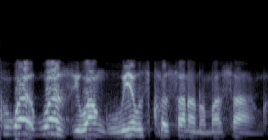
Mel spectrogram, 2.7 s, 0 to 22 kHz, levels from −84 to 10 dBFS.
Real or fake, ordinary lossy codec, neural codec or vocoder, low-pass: fake; none; autoencoder, 48 kHz, 128 numbers a frame, DAC-VAE, trained on Japanese speech; 3.6 kHz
